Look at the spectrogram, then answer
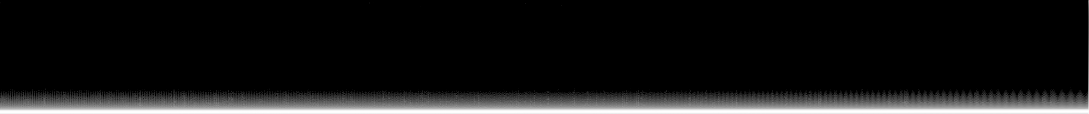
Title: Hearing Test (Frequency)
